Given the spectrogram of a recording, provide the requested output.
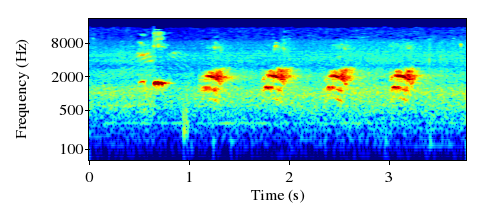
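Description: Yellow-billed pintail giving one sharp note, then four hoarse, nasal calls about every half-second over a quiet background.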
